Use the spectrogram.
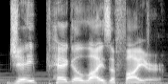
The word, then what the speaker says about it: JPEGalizefier: Or I guess a more proper way to say it is JPEG-alizify.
